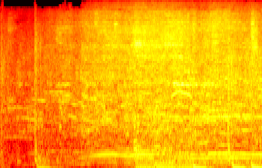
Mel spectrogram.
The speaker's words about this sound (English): As the heathens roar off on their bikes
